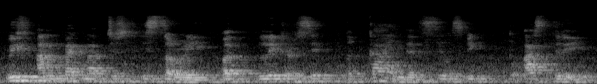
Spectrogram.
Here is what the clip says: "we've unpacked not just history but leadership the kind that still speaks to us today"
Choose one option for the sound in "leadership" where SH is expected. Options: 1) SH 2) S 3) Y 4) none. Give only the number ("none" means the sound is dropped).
2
